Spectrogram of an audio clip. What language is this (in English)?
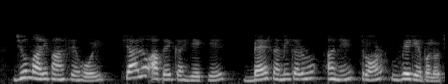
Gujarati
